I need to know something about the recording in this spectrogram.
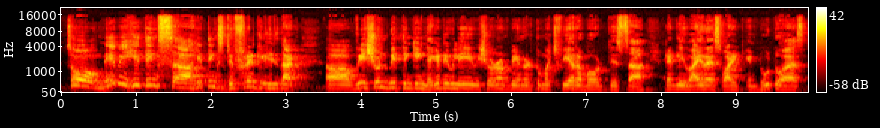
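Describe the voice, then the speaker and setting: A man with an Indian English accent, hosting a sports talk show and speaking haltingly with many fillers. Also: fairly high pitch, creaky. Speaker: talk show host, sports psychology coach. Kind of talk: conversational interview talk. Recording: roomy echo.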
